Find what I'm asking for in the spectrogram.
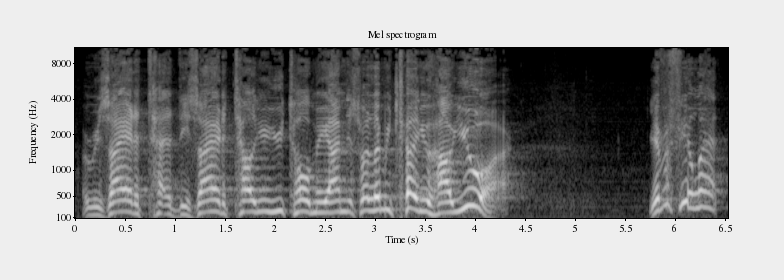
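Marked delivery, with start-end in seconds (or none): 1.9-4.3 louder, higher mock comeback; mock retort. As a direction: hit back at the accuser, half-acted. Voicing urge to retaliate.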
